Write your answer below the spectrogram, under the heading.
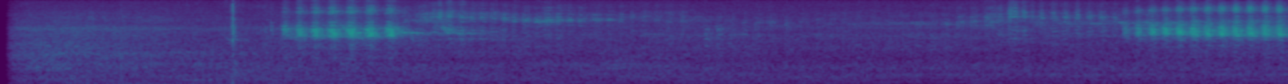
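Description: A rufous treepie gives two harsh, rapid rattling bursts about six seconds apart, each lasting roughly a second, over a steady background hiss.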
